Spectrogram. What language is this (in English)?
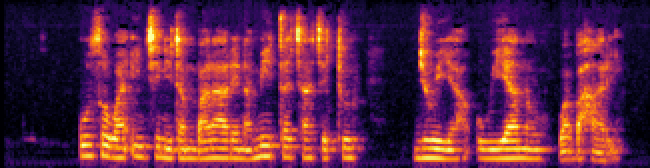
Swahili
